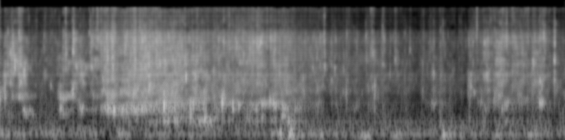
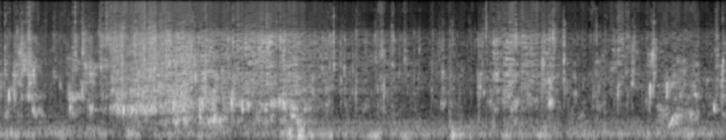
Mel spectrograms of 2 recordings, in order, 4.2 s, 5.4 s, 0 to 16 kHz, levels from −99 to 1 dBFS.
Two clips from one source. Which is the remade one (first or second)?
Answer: first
